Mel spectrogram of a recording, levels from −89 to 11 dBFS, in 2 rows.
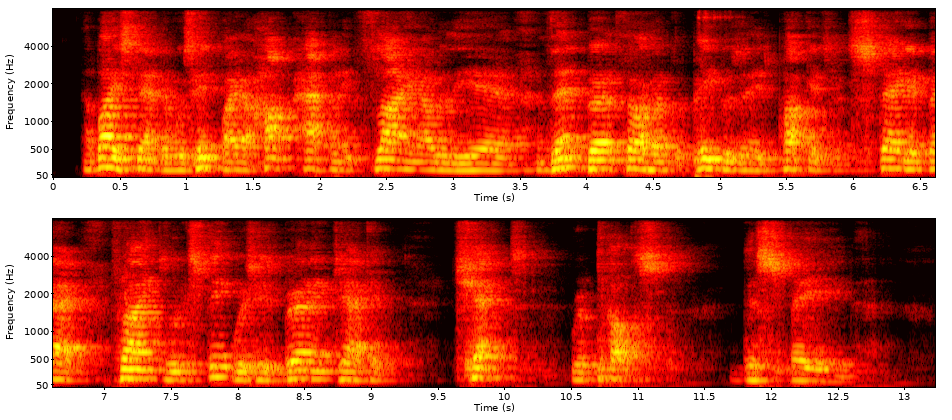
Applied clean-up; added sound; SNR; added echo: neural separator model SepFormer DNS4.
